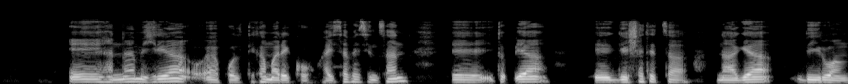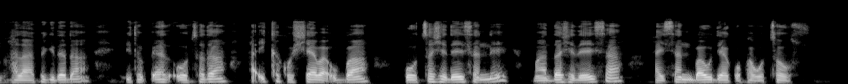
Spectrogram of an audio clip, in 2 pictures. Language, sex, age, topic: Gamo, male, 25-35, government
